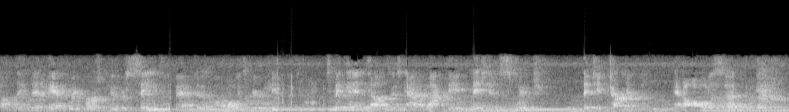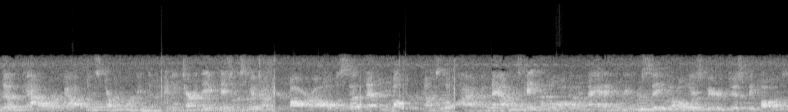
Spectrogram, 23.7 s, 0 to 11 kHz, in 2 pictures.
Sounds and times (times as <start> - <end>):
Speech: 0.0 - 8.2, 8.8 - 23.6
Music: 0.0 - 23.6.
